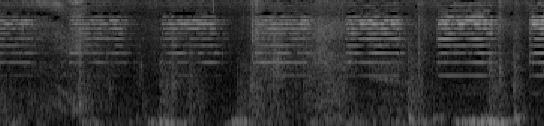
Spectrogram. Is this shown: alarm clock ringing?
yes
